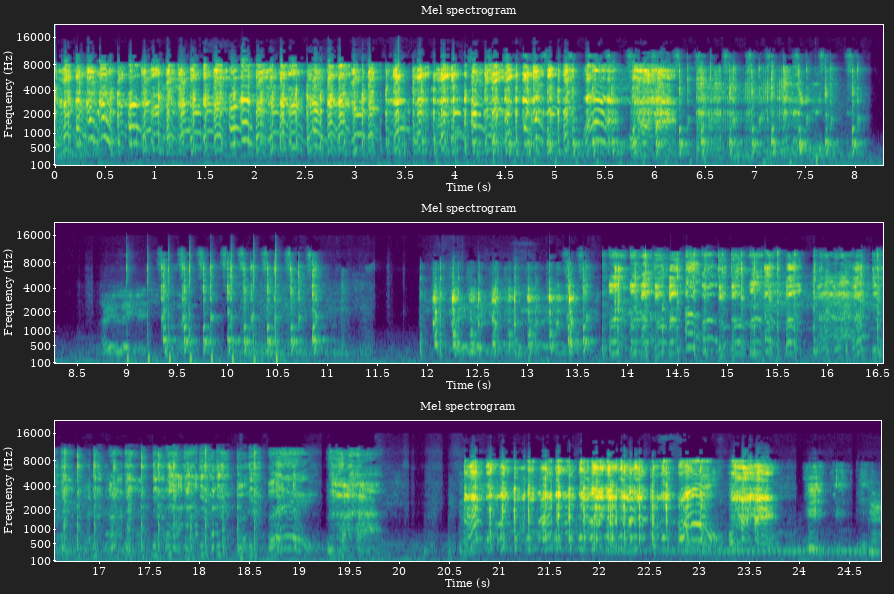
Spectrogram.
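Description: A tablet game plays chirpy cartoon sounds and music through a small speaker.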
